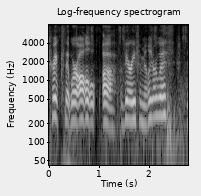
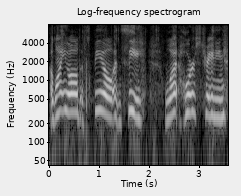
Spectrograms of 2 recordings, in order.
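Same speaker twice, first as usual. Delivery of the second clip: usual speaking voice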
